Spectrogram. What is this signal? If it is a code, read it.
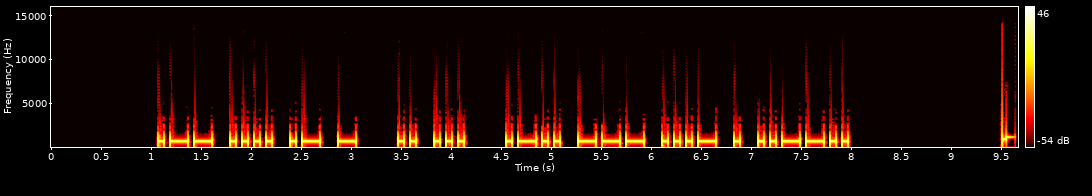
Morse code, heard as a keyed tone, about 20 wpm, 700 Hz. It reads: WHAT IS LOVE?
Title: Sentences from Top 400 Words 20wpm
